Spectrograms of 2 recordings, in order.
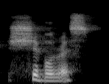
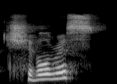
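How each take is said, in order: First: The word begins with a sh sound. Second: The word begins with a ch sound. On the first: The speaker calls it right. "we would say chivalrous. ... more of that sh sound than a ch" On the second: The speaker calls it wrong. "instead of a chivalrous"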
